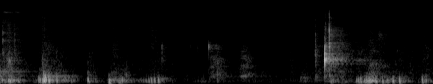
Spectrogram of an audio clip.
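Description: Scattered knocks, scrapes and rustles of people settling onto tall stools and handling things around them, with the sharpest knock about three seconds in.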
